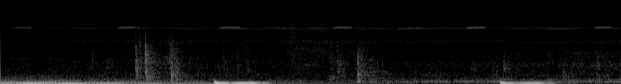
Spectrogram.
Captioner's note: soft suspenseful music; crickets chirping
